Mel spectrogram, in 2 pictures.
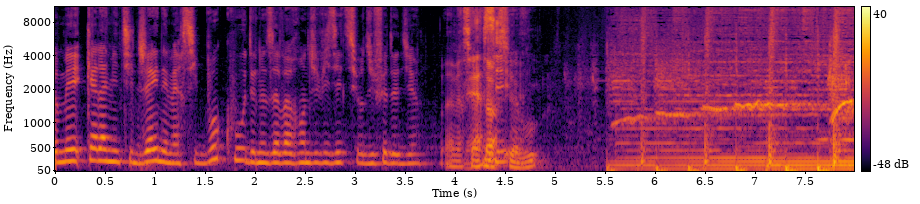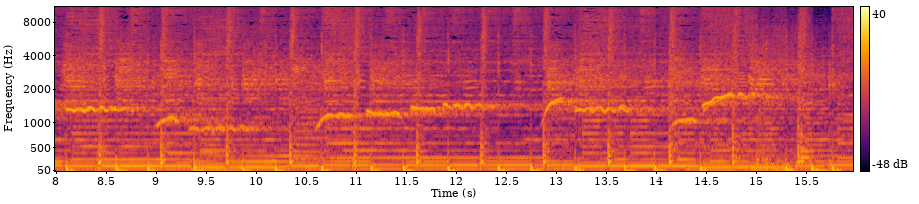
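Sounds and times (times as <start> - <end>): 
speech: 0.0 - 5.8
whistled melody with gliding notes: 5.5 - 15.9.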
